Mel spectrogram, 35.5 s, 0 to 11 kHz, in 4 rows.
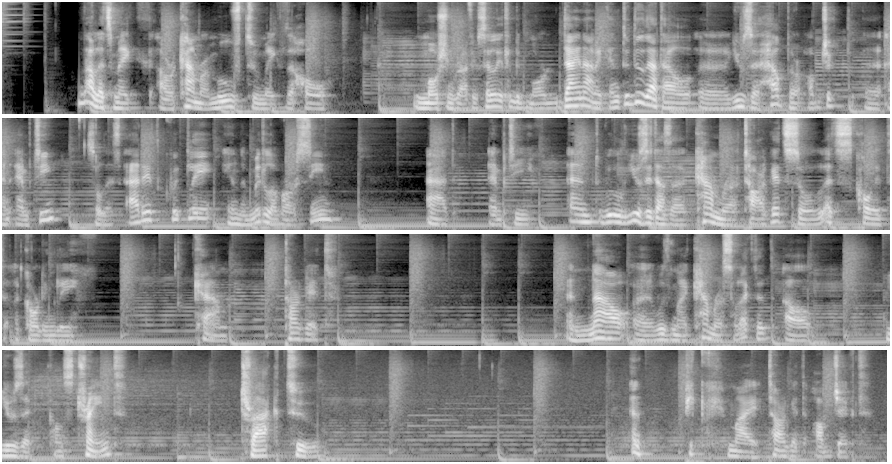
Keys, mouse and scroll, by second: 0.4 click, 0.4-0.9 scroll up 4, 1.0-1.3 scroll down 5, 1.3 middle click, 1.9-2.8 scroll down 4, 2.8-3.1 scroll up 2, 3.1 middle click, 5.4 shift+middle click, 5.6-6.1 shift+scroll up 2, 6.1 click, 8.9 shift+a, 14.3 middle click, 17.6 click, 19.4 click, 24.9 click, 25.8 click, 26.0 typing, 26.4-26.8 scroll down 10, 27.0 click, 27.4 click, 29.0 click.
